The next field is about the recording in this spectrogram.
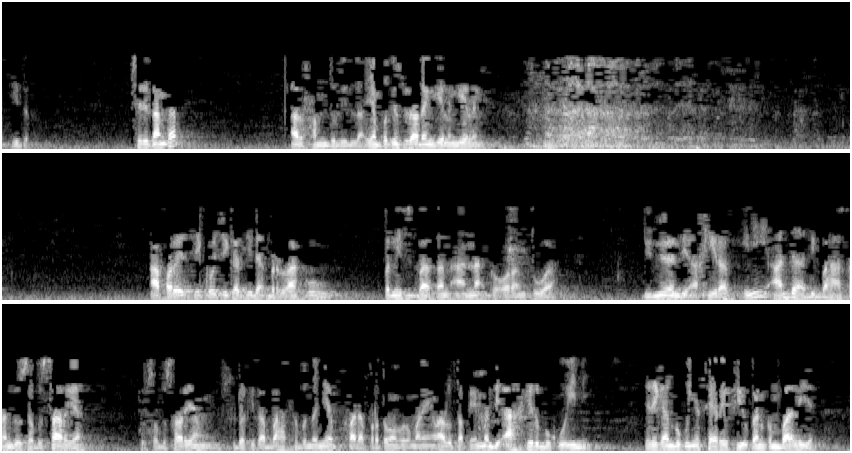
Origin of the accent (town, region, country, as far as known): Makassar, South Sulawesi, Indonesia; born there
